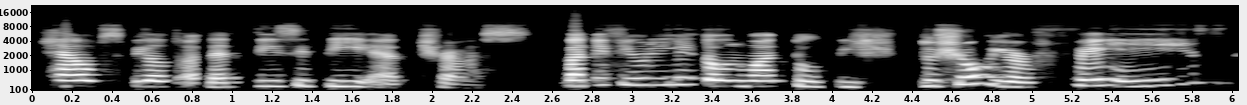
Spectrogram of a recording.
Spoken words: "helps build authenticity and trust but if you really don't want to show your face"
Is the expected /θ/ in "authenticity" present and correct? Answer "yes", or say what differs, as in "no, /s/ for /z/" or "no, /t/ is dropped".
no, /t/ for /θ/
